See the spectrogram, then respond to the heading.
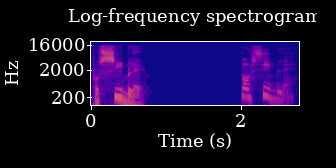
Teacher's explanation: The second syllable, the E, is accentuated.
